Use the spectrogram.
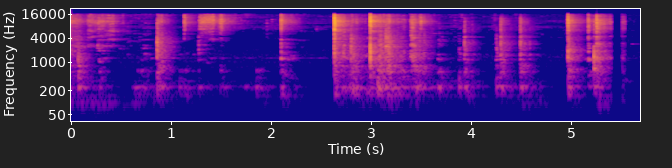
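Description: A ladle tosses chilli parotta around a pan in irregular bursts of metallic clinks and scrapes, some close and sharp, separated by brief quiet gaps.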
